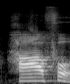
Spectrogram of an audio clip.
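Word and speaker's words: half: जैसे काफ, काफ काफ, हाफ हाफ, काफ हाफ, एल को यहाँ पे नहीं पढ़ना, काल्फ हाल्फ नहीं पढ़ना है।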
